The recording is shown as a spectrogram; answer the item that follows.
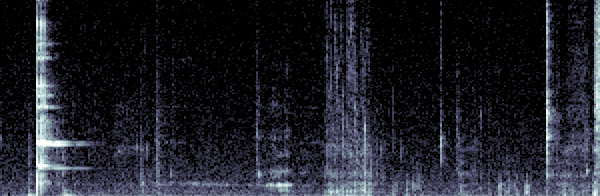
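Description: Two glass beer glasses clinking together once in a toast, a sharp clink with a short bright ring that fades within about half a second.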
